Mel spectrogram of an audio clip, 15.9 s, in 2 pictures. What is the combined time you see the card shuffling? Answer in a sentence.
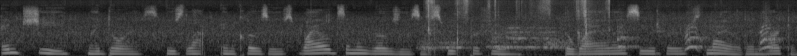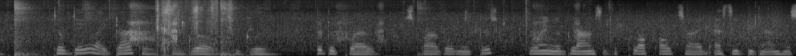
You can hear the card shuffling for 3 seconds altogether.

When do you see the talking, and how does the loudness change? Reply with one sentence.
You can hear the talking from 0.0 to 15.9 s, at a steady volume.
